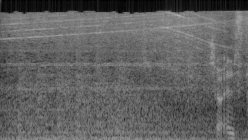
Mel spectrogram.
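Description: A deep, steady rumble with faint high whistling tones gliding in pitch above it: a sound-effect drone.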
